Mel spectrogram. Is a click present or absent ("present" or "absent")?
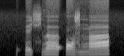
absent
